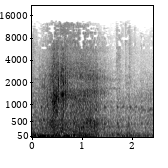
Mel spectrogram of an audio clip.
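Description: A giant wolf's growl, a film sound effect: one long growl that swells about half a second in and fades by a second and a half, over a steady low rumble.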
